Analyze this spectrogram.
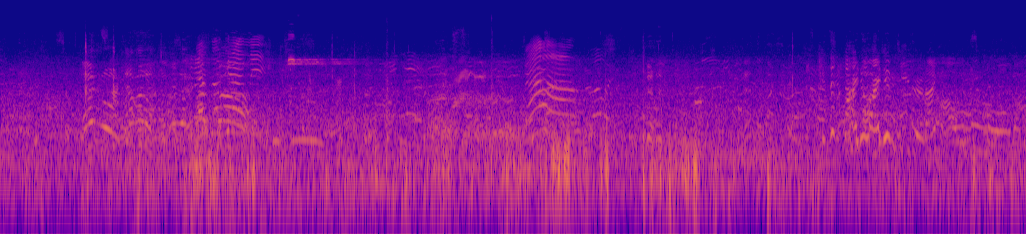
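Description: Players and spectators shout and call out across an open field outdoors.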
